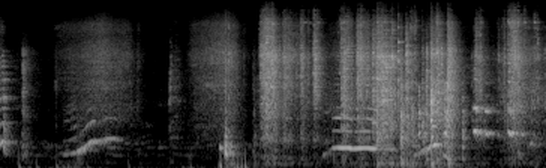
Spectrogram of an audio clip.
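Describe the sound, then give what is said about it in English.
A loud, chaotic clatter as a grandmother drops all the dishes, crashing and rattling together, with bursts of clanking over several seconds, mixed with a few short swooping tones and some faint breathy noise. “And Grandma drop all the dishes.”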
